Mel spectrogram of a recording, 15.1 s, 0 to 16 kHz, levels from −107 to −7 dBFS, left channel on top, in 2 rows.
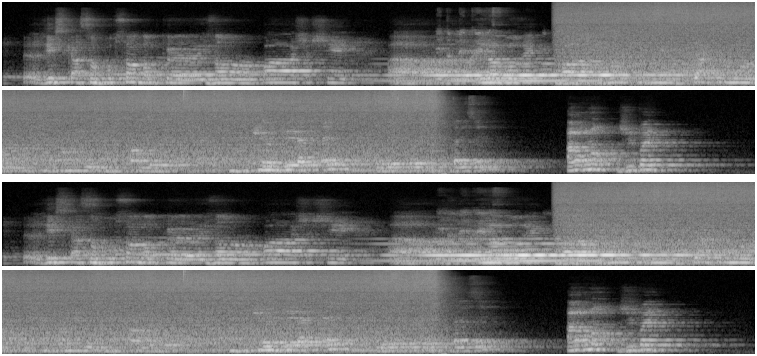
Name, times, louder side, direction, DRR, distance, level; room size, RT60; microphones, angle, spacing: voice 1, 0.2-9.4 9.8-10.5 13.2-14.1, left 1 dB, 35° left, -1 dB, 0.8 m, -35 dB
sound 1, 1.1-2.7 3.6-7.5, right 4 dB, 25° right, 0.5 m, -30 dB
voice 2, 4.3-4.9 5.5-5.7 10.0-10.9 11.3-12.4, left 1 dB, 75° left, -3 dB, 2.3 m, -35 dB
sound 2, 5.5-11.9, right 1 dB, 5° right, 1.2 m, -36 dB
13.0 x 7.1 x 2.7 m, 1.4 s
head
